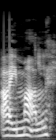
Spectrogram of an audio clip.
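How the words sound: The name is said with a Swedish pronunciation. "In Swedish, we would say Aymal"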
